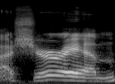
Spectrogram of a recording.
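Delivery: phony, put-on Southern US accent. Describing a character about to jump a bridge, fake Southern accent. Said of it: "he does a fake Southern accent".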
